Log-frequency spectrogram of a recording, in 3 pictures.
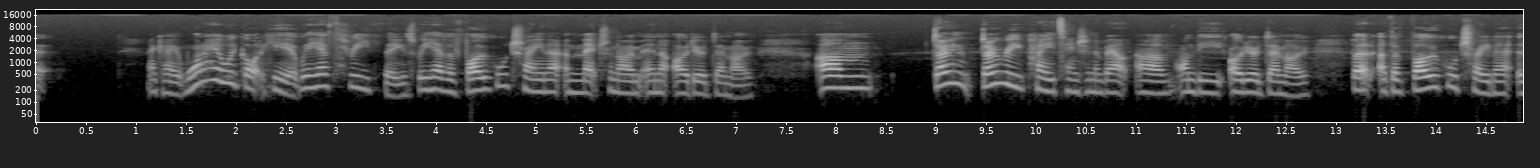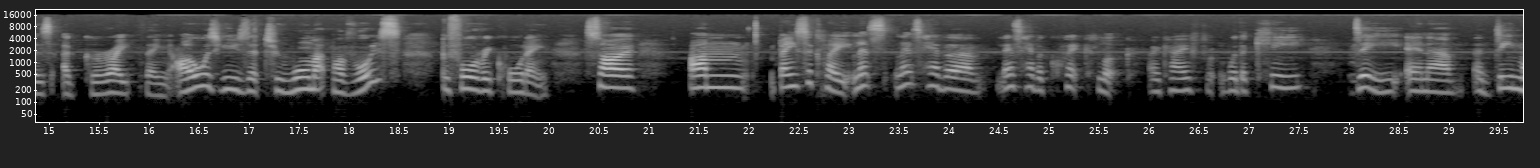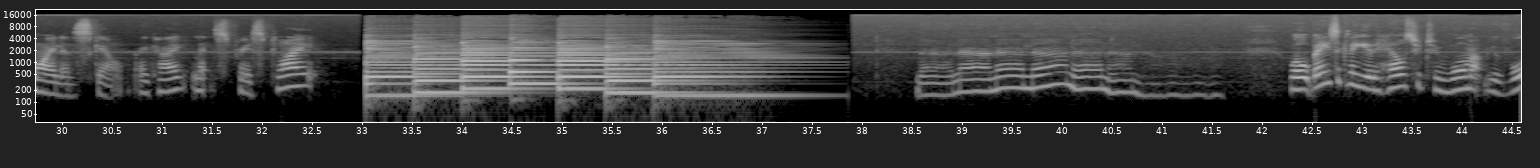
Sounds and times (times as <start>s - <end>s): Speech: 0.0s - 0.2s, 1.1s - 7.2s, 7.8s - 8.4s, 9.0s - 32.6s, 42.3s - 44.5s.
